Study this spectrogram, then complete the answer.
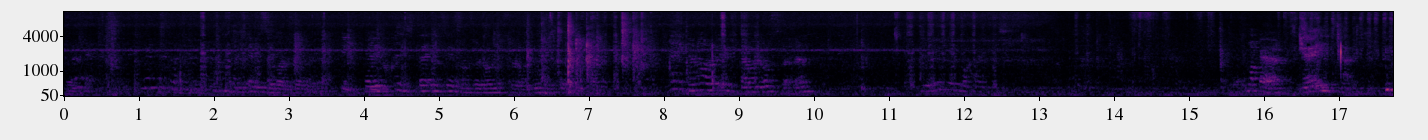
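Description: A colored pencil scratches softly across paper.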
